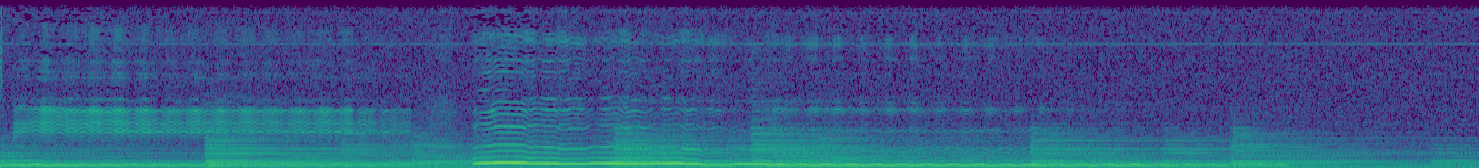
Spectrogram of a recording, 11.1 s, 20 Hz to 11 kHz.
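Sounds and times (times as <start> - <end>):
woman singing gospel solo: 0.0 - 9.8
grand piano accompaniment: 0.0 - 11.0.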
